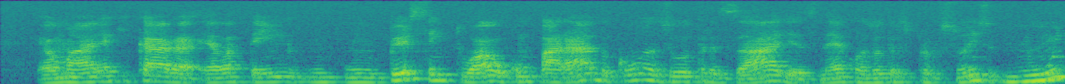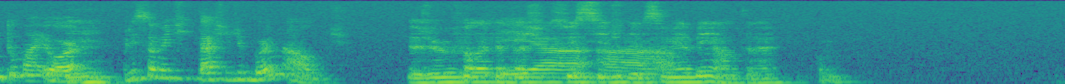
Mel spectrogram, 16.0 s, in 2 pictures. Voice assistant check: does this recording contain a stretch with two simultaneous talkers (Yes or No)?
Yes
